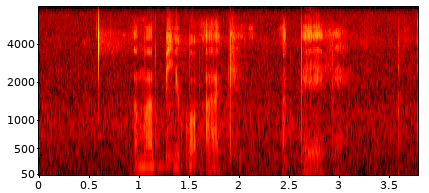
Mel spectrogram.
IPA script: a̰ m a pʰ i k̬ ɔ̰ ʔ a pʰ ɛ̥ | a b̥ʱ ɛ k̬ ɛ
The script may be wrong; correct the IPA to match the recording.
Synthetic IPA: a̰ m a pʰ i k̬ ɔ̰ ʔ a kʰ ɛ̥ | a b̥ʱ ɛː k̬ ɛ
